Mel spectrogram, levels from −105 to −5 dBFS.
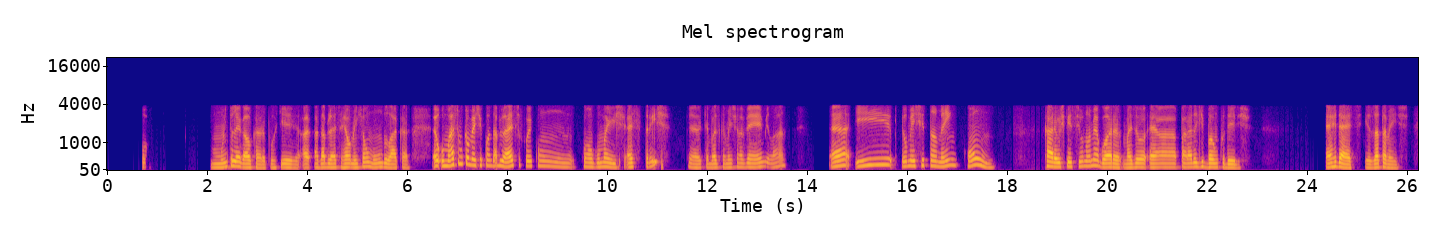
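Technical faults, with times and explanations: Throughout, Bluetooth CVSD headset codec: the speech is squeezed into the narrowband headset link, with nothing above 3.8 kHz, so it sounds boxy and phone-like. The damage is plainly audible. Each sample is just a single up-or-down bit chasing the waveform with an adapting step, so sharp, loud high content outruns it and smears, s sounds come out scratchy, and a grainy hiss sits under everything. That all fits a 64 kbps CVSD stream.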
